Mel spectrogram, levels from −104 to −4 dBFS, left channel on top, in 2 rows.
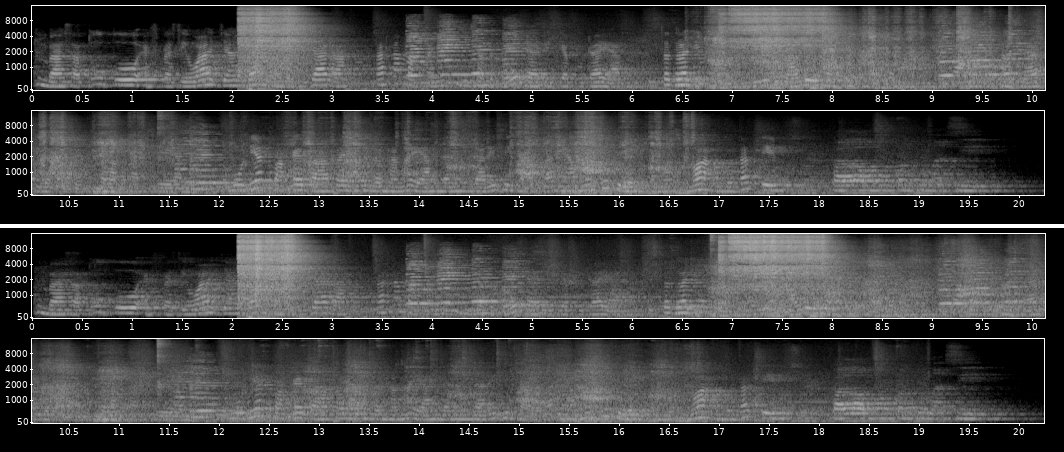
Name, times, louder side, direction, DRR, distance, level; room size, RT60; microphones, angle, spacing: voice 1, 0.0-3.2 3.4-17.7, left 2 dB, 75° left, 2 dB, 2.4 m, -48 dB
sound 1, 2.0-2.9 3.4-3.5 3.7-5.3 5.8-6.4 6.8-10.2 11.1-13.0 13.3-13.8 15.3-18.0 18.3-19.1, right 6 dB, 35° right, 1.4 m, -36 dB
sound 2, 3.7-4.9 9.0-9.9 11.5-11.9, equal, ahead, 2.0 m, -45 dB
voice 2, 6.1-6.9 12.0-12.3 18.1-19.6, right 1 dB, 70° right, -2 dB, 2.3 m, -49 dB
sound 3, 6.5-11.8 12.1-16.8, left 2 dB, 50° left, 5.3 m, -47 dB
16.5 x 16.0 x 5.2 m, 1.4 s
head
